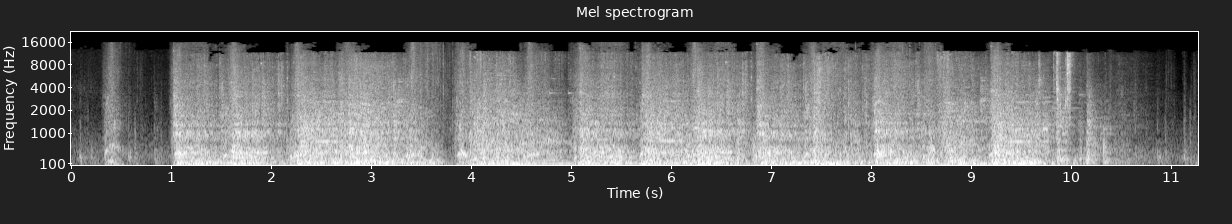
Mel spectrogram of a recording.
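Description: A pickaxe strikes metal again and again with loud clanging blows.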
